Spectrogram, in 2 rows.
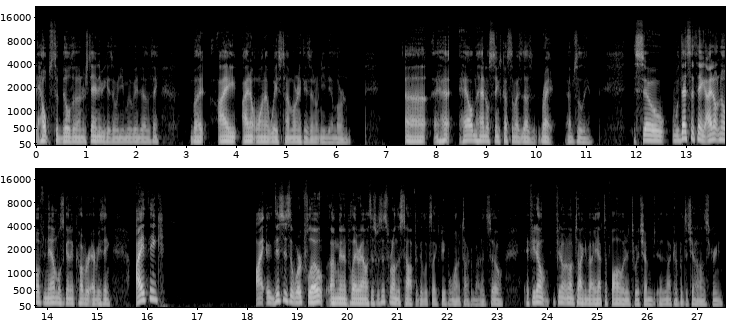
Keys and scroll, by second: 3.8-5.4 typing, 5.6 Return.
